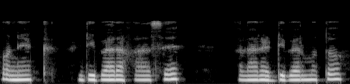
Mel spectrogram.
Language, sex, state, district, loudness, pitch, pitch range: Bengali, female, Assam, Hailakandi, -15 LUFS, 215 Hz, 210-235 Hz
